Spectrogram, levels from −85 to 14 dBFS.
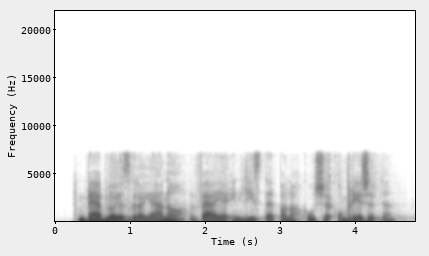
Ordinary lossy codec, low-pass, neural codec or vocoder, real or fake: none; 7.2 kHz; codec, 16 kHz, 0.5 kbps, X-Codec, HuBERT features, trained on LibriSpeech; fake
